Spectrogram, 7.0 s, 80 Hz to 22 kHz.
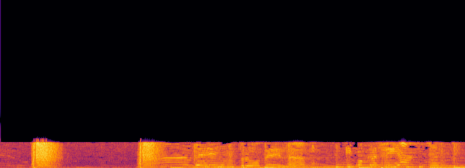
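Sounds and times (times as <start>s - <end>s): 
whip cracks: 0.5s - 1.0s, 2.1s - 2.6s
speech: 2.9s - 6.9s.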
